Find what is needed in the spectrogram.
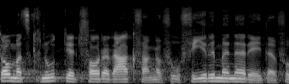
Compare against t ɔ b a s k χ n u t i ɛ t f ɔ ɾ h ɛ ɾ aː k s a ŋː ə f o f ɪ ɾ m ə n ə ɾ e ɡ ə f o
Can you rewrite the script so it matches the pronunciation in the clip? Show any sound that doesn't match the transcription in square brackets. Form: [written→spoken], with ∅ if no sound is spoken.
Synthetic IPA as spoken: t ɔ [b→m] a s k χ n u t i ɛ t f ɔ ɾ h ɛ ɾ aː k [s→f] a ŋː ə f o f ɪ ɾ m ə n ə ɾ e [ɡ→d] ə f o

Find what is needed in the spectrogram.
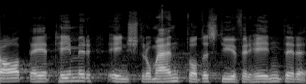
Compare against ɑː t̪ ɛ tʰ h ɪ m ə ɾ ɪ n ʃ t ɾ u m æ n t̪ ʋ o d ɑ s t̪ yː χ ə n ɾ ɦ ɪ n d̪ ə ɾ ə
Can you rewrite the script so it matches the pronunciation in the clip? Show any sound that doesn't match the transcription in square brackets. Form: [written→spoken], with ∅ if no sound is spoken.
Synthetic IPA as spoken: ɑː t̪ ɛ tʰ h ɪ m ə ɾ ɪ n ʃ t ɾ u m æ n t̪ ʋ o d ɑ s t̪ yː [χ→f] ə [n→∅] ɾ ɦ ɪ n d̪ ə ɾ ə

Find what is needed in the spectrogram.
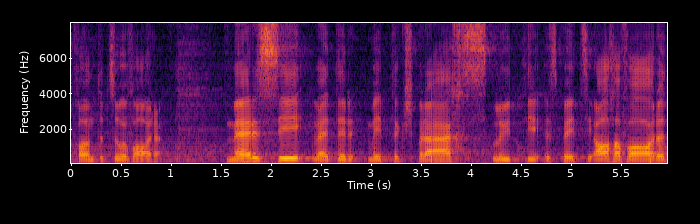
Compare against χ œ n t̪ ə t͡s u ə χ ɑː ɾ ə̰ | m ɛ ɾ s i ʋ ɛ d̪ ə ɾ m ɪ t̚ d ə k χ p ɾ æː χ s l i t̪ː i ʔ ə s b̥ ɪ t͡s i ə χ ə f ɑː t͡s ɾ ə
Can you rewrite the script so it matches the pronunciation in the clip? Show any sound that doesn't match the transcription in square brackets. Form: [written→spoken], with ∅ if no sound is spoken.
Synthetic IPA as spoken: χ œ n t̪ ə t͡s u ə [χ→f] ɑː ɾ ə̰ | m ɛ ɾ s i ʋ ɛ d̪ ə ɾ m ɪ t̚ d ə k [χ→ʃ] p ɾ æː χ s l [i→y] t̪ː i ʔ ə s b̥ ɪ t͡s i [ə→ɑ] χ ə f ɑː [t͡s→∅] ɾ ə

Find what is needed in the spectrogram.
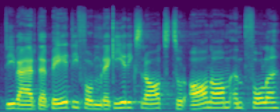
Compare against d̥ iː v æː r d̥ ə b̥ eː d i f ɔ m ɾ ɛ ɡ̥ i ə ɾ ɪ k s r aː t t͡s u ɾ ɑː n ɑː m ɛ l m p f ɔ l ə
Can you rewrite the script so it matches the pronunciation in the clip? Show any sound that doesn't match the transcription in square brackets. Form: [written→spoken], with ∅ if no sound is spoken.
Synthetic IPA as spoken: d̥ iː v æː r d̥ ə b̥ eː d i f ɔ m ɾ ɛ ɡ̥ i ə ɾ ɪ k s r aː t t͡s [u→ʊ] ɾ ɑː n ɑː m ɛ [l→∅] m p f ɔ l ə

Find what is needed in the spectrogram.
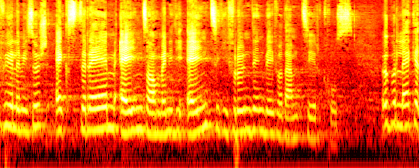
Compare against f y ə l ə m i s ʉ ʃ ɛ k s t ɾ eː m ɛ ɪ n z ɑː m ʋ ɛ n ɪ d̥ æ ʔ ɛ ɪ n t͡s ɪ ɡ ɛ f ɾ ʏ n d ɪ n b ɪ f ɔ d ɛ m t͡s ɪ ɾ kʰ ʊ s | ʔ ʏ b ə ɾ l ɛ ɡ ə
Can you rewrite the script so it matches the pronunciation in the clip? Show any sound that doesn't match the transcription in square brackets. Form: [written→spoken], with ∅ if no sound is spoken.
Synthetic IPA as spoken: f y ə l ə m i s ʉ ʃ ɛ k s t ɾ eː m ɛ ɪ n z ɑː m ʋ ɛ n ɪ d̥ [æ→i] ʔ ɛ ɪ n t͡s ɪ ɡ [ɛ→i] f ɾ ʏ n d ɪ n b ɪ f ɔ d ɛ m t͡s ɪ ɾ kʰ ʊ s | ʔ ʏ b ə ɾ l ɛ ɡ ə

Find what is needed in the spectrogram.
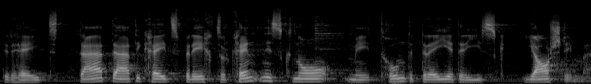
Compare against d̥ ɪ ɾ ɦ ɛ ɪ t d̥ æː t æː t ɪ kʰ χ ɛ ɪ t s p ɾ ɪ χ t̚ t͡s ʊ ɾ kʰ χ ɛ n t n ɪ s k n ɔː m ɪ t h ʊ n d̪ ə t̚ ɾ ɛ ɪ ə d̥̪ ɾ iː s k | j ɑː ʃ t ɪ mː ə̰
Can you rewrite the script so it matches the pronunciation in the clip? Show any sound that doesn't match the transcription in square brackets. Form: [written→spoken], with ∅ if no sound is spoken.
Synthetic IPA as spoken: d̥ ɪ ɾ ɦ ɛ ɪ t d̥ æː t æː t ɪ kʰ χ ɛ ɪ t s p ɾ ɪ χ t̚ t͡s ʊ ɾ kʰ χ ɛ n t n ɪ s k n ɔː m ɪ t h ʊ n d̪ ə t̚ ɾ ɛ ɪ ə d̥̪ ɾ iː s k | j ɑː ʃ t ɪ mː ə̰

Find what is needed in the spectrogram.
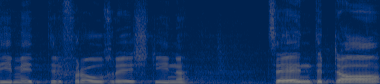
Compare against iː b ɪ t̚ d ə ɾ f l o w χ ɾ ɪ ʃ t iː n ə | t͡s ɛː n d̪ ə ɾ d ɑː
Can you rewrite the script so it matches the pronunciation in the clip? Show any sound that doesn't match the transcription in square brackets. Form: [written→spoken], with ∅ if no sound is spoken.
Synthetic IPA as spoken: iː [b→m] ɪ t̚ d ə ɾ f [l→ɾ] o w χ ɾ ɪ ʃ t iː n ə | t͡s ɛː n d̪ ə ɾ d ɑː

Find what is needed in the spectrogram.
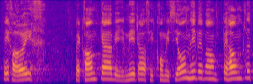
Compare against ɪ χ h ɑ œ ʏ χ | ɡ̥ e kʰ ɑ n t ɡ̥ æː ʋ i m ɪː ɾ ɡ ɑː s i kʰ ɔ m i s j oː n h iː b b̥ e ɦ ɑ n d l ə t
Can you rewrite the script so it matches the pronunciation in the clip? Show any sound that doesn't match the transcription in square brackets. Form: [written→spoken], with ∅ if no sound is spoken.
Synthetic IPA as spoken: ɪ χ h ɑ œ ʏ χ | [ɡ̥→b̥] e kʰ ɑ n t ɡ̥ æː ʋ i m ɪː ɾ [ɡ→d] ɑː s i kʰ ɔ m i s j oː n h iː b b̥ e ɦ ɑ n d l ə t

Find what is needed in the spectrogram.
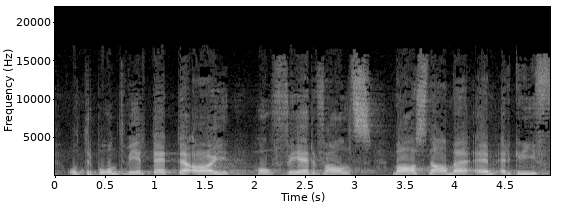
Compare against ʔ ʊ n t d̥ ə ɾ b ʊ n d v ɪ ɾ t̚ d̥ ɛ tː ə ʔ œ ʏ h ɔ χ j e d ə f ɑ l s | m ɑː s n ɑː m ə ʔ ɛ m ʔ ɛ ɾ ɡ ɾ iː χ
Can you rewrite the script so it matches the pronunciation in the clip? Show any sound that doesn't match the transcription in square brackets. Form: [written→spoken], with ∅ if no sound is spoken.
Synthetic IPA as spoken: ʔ ʊ n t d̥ ə ɾ b ʊ n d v ɪ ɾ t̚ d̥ ɛ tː ə ʔ œ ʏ h ɔ [χ→f] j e d ə f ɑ l s | m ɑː s n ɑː m ə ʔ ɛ m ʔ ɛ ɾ ɡ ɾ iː [χ→f]

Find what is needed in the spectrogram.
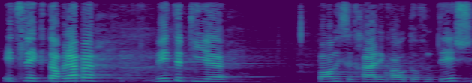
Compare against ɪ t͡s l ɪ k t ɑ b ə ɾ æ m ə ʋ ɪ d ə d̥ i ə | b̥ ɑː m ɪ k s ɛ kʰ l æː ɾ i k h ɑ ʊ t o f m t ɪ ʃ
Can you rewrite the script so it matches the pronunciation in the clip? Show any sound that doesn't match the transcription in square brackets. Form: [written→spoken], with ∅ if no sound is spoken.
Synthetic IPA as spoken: ɪ t͡s l ɪ k t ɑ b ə ɾ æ [m→b] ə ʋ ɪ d ə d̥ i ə | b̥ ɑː [m→n] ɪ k s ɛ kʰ l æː ɾ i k h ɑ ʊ t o f m t ɪ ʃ

